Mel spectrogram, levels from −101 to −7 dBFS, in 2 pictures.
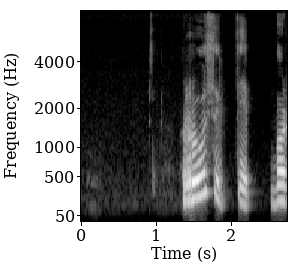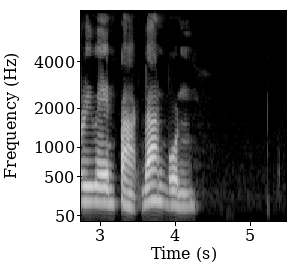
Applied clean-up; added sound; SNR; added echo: none; none; none; none.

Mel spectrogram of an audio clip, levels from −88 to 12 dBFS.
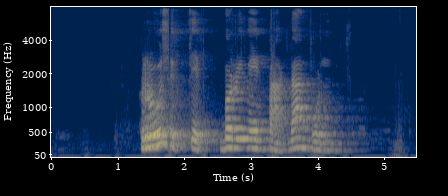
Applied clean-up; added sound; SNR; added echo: neural separator model SepFormer DNS4.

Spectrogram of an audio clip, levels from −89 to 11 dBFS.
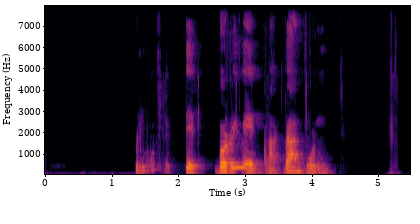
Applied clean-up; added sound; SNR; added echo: neural mask model DeepFilterNet 3.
